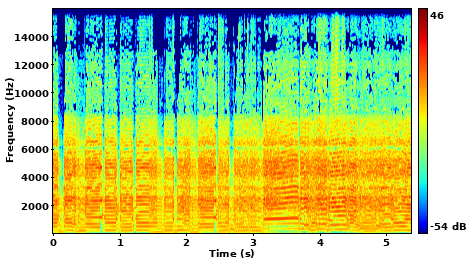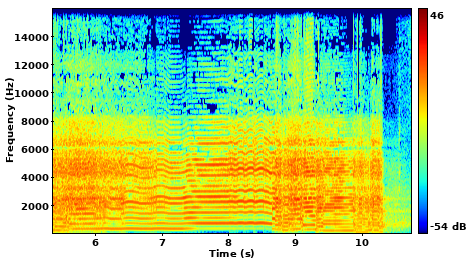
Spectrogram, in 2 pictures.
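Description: An electric guitar plays through a compact Tone Bender-style British fuzz pedal, producing a loud, thick, distorted riff of quick notes. The riff gives way to long sustained tones, then picks up again before cutting off at the end.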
